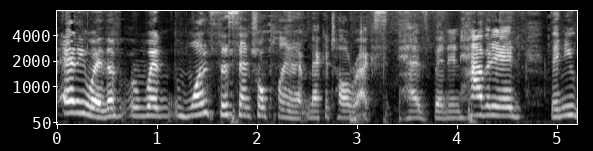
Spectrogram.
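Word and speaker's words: Mecatol Rex: At the end of every round, there is a political phase where as long as the central planet, Mechatol Rex, I said Good it job.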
